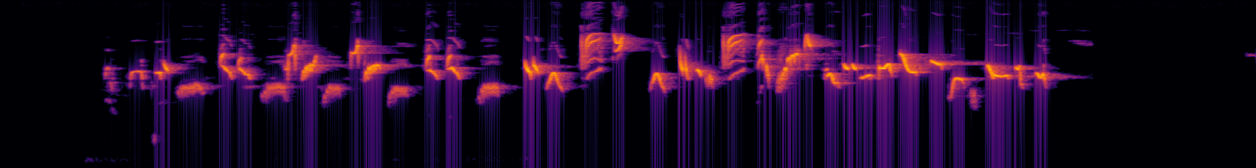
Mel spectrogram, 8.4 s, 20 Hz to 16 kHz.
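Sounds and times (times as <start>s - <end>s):
Eurasian blackcap singing: 0.7s - 7.3s.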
